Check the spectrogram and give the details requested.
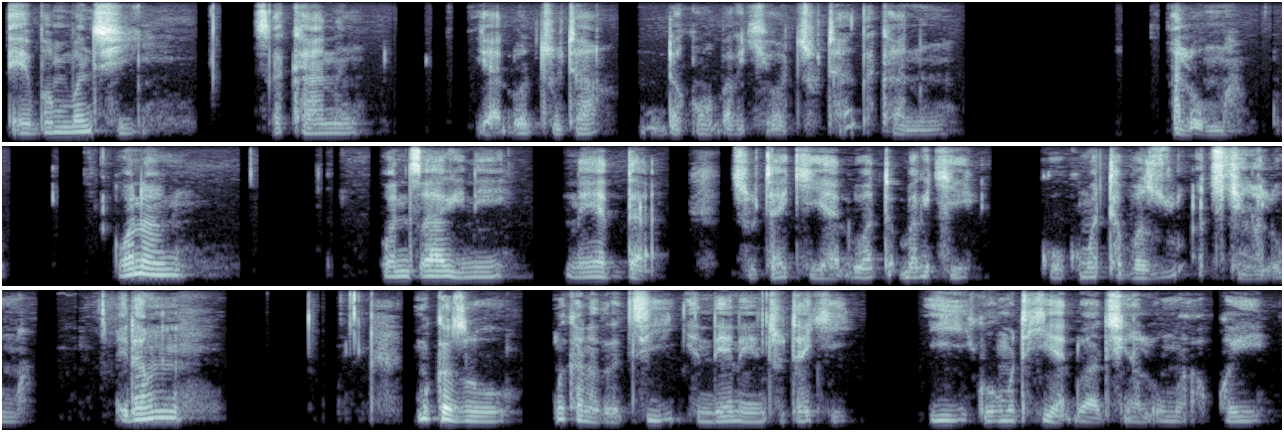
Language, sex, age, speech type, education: Hausa, male, 30-45, spontaneous, tertiary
